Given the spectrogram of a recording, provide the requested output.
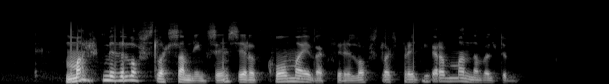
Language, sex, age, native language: Icelandic, male, 30-39, Icelandic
